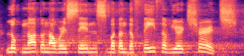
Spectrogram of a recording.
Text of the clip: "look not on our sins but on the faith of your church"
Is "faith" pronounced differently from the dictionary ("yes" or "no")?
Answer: no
